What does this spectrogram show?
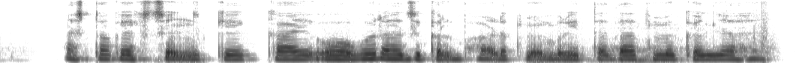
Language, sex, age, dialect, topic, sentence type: Magahi, male, 25-30, Western, banking, statement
